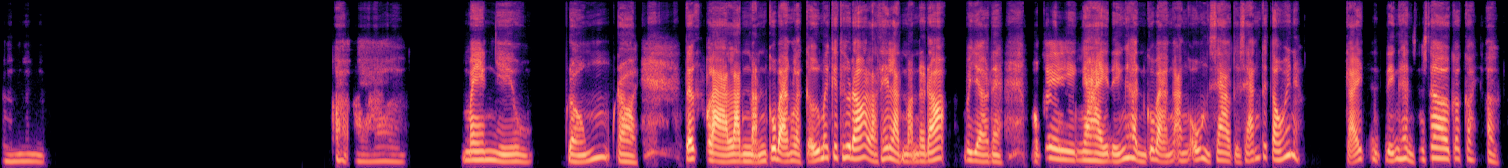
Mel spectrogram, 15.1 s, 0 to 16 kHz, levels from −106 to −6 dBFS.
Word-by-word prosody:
ừm. 155 -1 -11 2.9
Ờ, - - -7
ờ. 155 -1 -13 0.6
Men 185 +1 +1
nhiều. 155 -3 -3 0.4
Đúng, 155 +8 -1 0.2
rồi, 150 -3 +1 0.5
tức 205 +1 +5
là 145 -1 +7
lành 160 +1 +4
mạnh 165 +2 0
của 220 - +4
bạn 155 - +5
là 160 - -2
cữ - - +1
mấy 235 - -1
cái 240 0 -3
thứ 245 0 0
đó 220 +2 +6
là - - 0
thấy 220 +1 -1
lành 215 - +1
mạnh - - -3
rồi 160 - -1
đó. 220 +6 +6 0.2
Bây 180 - -2
giờ 155 -3 0
nè, 150 -1 -3 0.3
một - - -3
cái 200 -5 +1
ngày 175 -3 +3
điển 160 +6 -2
hình 220 -10 -1
của 205 - -2
bạn 145 -8 0
ăn 170 - -4
uống 195 - -3
làm 220 - -5
sao 170 +1 0
từ 150 - -10
sáng 225 - -4
tới 250 - -8
tối 215 +8 0
nè? 290 - -4 0.5
Kể - - 0
đ - - -11
điển - - -2
hình 215 -7 -2
sơ 200 - -14
sơ 225 -2 +5
coi 215 -1 -7
coi, 210 -3 -8
ừ. 170 - -5
175 Hz, 210 wpm, -21 LUFS, 155-210 Hz, 2.9 s, là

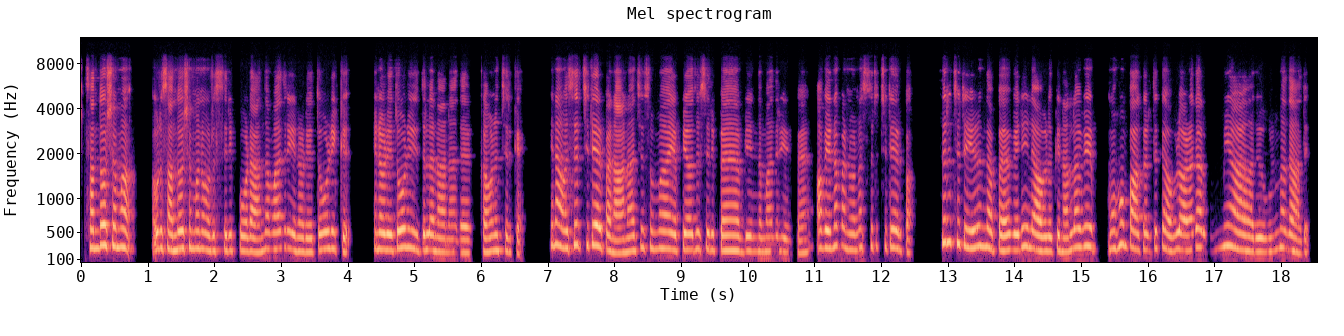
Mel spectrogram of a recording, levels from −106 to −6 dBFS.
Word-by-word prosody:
சந்தோஷமா 280 0 +4 0.4
ஒரு 255 +1 +3
சந்தோஷமான 255 +2 +2
ஒரு 225 - -1
சிரிப்போடு 225 -1 -1
அந்த 225 +5 -3
மாதிரி 255 +1 -2
என்னுடைய 205 -1 0
தோழிக்கு. 250 -3 0 0.4
என்னுடைய 245 -1 +4
தோழி 275 +1 +4
இதுல 235 +2 +1
நான் 205 -1 -2
அதை 195 0 -2 0.3
கவனிச்சுருக்கேன். 210 -2 -2 0.4
ஏன்னா 310 +1 +1
அவ 265 - +2
சிரிச்சிட்டே 315 0 +1
இருப்பா. 265 -6 +2
நானாச்சு 215 +7 0
சும்மா 260 0 -1 0.2
எப்பயாவது 235 +1 +1
சிரிப்பேன் 230 -1 +1
அப்படின்னு 220 0 -2
இந்த 210 - -4
மாதிரி 215 0 -7
இருப்பேன். 190 +1 -7 0.2
அவ 265 - -1
என்ன 290 +3 -1
பண்ணுவானா 255 -1 -3
சிரிச்சிட்டே 280 -1 -3
இருப்பா. 235 - -6 0.5
சிரிச்சுட்டு 345 -3 +1
இருந்தப்ப 270 -5 +1 0.2
வெளியில 275 +3 +2
அவளுக்கு 220 +1 +2
நல்லாவே 275 +7 +1 0.3
முகம் 295 +3 0
பாக்குறதுக்கு 250 +1 -1
அவ்வளவு 235 +2 +1
அழகா 235 +5 0
இருக்கும். 230 -3 -8
உண்மையா! 290 -1 +1 0.2
அது 210 0 +1 0.2
உண்மை 260 +5 -5
தான். 215 -3 +2
அது - - -8
245 Hz, 150 wpm, -23 LUFS, 220-275 Hz, 0.5 s, சந்தோஷமா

